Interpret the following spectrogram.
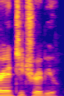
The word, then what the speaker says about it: Antitribu: He was created by Tremere Antitribu. I believe it's pronounced anti-tribu. I've only heard one person say that, and I'm not going to say he's wrong because it's a made-up word.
